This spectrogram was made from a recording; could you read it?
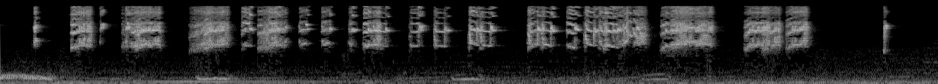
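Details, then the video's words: Lovebird giving a long ngekek chatter: dense runs of harsh, buzzy, high squawking bursts in quick succession with short gaps, sustained for nearly the whole stretch over a faint low hum. "Lovebird ngekek panjang"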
